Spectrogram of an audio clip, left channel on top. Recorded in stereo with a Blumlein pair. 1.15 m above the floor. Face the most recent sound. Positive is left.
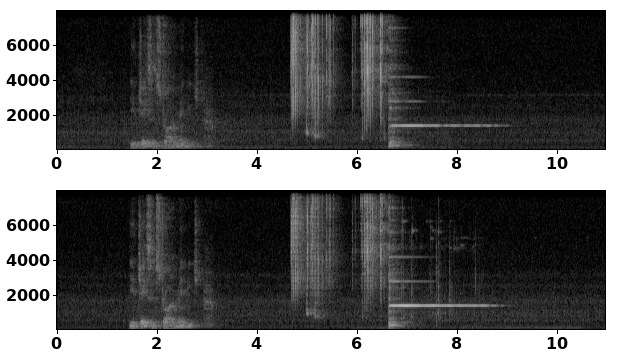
turn(degrees=-10)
